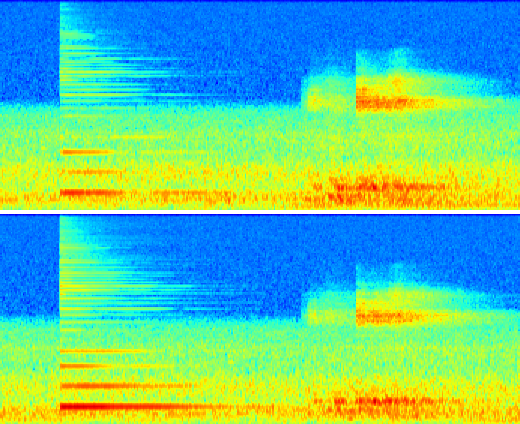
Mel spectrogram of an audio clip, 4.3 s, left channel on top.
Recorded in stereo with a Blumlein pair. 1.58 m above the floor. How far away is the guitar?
About 0.6 m.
